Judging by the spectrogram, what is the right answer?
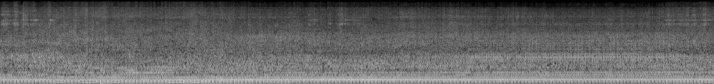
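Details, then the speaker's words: Restored barn-find Murray push mower, Briggs & Stratton single, primed and pull-started outside, cutting grass: steady, even drone at constant pitch, holds speed well. Normal running under load, though it seems to burn a little oil; owner suspects a possible valve adjustment. "Okay. Doesn't seem to be too bad. Does seem to want to burn a little bit of oil, though."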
